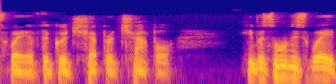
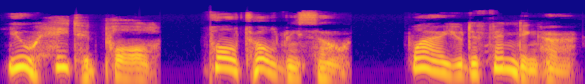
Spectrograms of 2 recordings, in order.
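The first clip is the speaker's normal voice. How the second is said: accusing; 6 semitones higher than usual. Acted. Accusing rival in chapel.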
